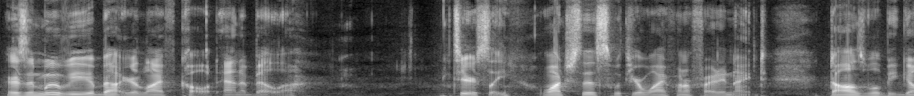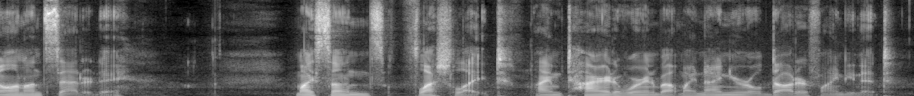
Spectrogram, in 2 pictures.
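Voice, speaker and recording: Low-voiced man reading comments aloud. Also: fairly even intonation, moderate pace, creaky, fairly bright tone. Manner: dry reading, half-stifled laughs. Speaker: channel host reading online comments. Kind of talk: casual read-aloud of online posts.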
